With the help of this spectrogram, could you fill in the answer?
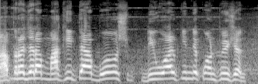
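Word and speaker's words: Bose: এখন দেখাচ্ছি বোস। এটা আচ্ছা। অনেকে বস বলে, বোস বলে, কিন্তু অরিজিনাল শব্দটা বোস।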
